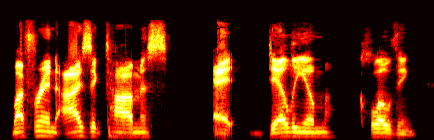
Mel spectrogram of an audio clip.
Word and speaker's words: Bdelliom: And lastly, my friend Isaac Thomas at Dellium Clothing. That's BDELLIOM, pronounced Dellium.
